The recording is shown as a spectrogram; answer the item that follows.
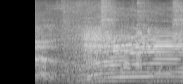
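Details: Crossbred Simmental calf mooing: after half a second of silence, a single drawn-out, harmonic-rich moo begins, dipping then holding a steady pitch and swelling louder toward the end.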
